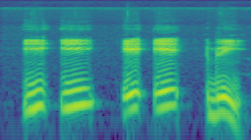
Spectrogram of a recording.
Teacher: अग्र स्वर में ई ए री, जो जीभ के आगे के भाग से बोले जाते हैं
